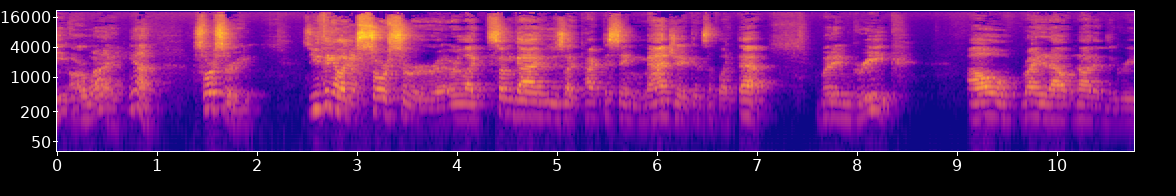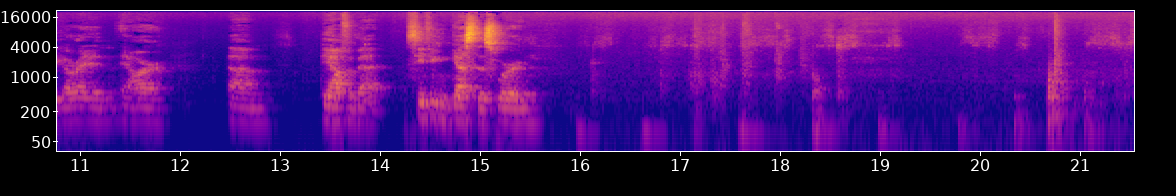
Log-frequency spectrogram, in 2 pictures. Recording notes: This is the audio from the 10am class we hold on Wednesdays. If you are in the Fredericksburg Texas area and would like to join us some time for Concord Class, we meet Wednesdays at 10am during the Lenten Season.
